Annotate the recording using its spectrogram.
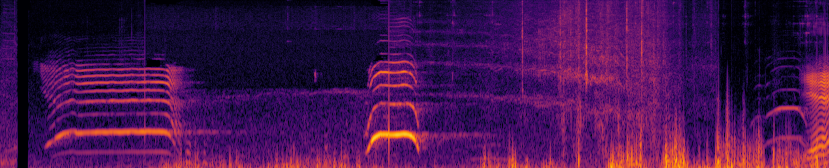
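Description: Two high, held whooping cries, the first over a second long and the second short a couple of seconds later, followed by a rustling, crackling noise.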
